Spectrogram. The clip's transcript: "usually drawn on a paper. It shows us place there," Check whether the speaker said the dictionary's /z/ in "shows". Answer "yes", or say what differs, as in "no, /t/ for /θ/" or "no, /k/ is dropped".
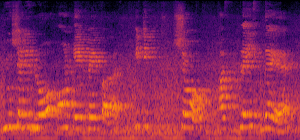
no, /z/ is dropped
